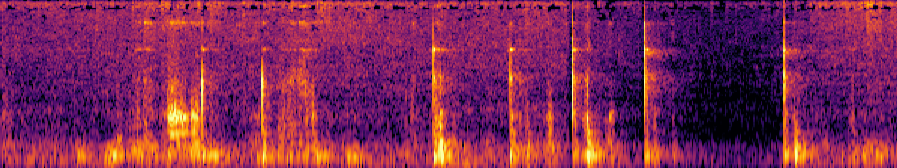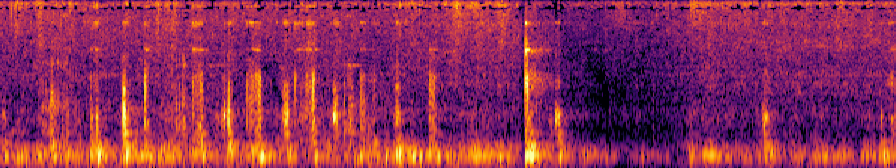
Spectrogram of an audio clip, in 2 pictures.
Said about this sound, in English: I don't know if you can actually hear that, but I'm going to put the phone closer to the mortar and pestle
